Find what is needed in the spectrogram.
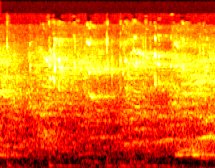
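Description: Faint court sound of a college basketball game: a basketball bouncing on the hardwood floor amid low gym noise, with a short call from the court near the end.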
